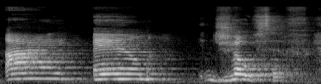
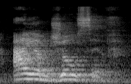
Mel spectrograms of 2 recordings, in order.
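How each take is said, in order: First: I am Joseph drawn out very slowly, every word weighted; slow, heavy declaration of who he is; exclaimed Joseph. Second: Said in the usual way. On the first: Shown as a demonstration. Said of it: "he has the explanation mark at the end". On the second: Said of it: "That's why I have to say it like that".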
